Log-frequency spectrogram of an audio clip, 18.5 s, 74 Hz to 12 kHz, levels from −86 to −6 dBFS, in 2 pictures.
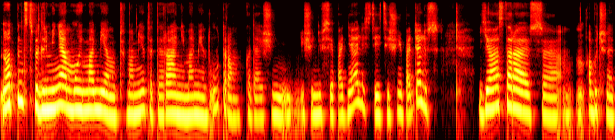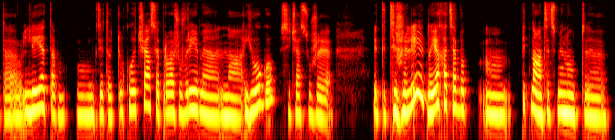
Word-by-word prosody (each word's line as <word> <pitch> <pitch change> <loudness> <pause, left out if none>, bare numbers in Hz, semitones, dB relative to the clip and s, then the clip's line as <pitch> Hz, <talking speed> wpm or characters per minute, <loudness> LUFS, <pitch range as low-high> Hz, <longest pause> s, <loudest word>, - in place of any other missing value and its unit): Ну 230 - +5
вот 265 0 +4
принципе, 300 -4 +4
для 220 +1 +8
меня 250 +3 +7
мой 225 -1 +5
момент 215 -4 +3
момент- 195 +3 0
это 185 -1 -4
ранний 190 -2 +2
момент 180 0 +1
утром, 170 -8 -6
когда 175 -2 -9
ещё 170 +3 -7
н 175 0 -3
ещё 185 0 -8
не 190 0 +1
все 180 -1 -6
поднялись, 220 +7 -4
дети 185 -1 -3
ещё 190 +3 -6
не 195 - -1
поднялись. 220 +4 -3 0.6
Я 225 +5 +3
стараюсь, 220 -7 +2
а, 175 -1 -3
м, 185 0 -9 0.2
обычно 210 -1 -3
это 175 +1 -4
летом, 200 -3 0
м, 185 0 -2
где-то 175 0 -5
около 215 +2 -3
час 255 +1 -2
я - - -1
провожу 195 +1 -3
время 195 -4 0
на 175 -2 -1
йогу. 195 - 0
Сейчас 190 0 -7
уже 175 -1 -5 0.6
это 195 -1 -5
тяжелее, 210 - +3
но 195 - +4
я 260 +6 +6
хотя 265 -3 -1
бы, 220 -1 -4 0.3
м, 185 -2 -1
15 190 -4 -1
минут, 195 -2 +2
э, 170 -1 -2
195 Hz, 165 wpm, -22 LUFS, 180-220 Hz, 0.6 s, для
